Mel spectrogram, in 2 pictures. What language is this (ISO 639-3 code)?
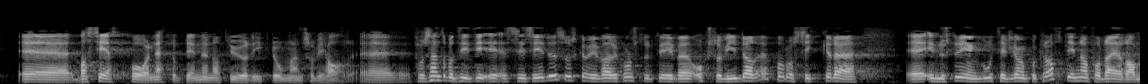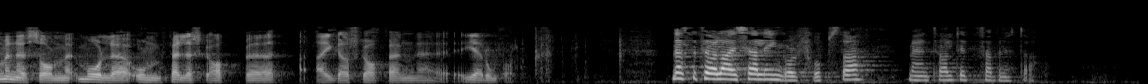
nor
